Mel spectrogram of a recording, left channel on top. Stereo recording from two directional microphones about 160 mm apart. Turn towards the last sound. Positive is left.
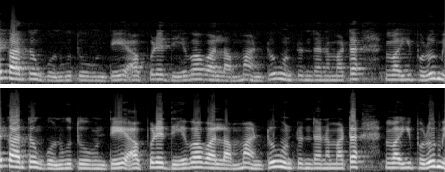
turn(degrees=-30)  # may be behind; listen again after turning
